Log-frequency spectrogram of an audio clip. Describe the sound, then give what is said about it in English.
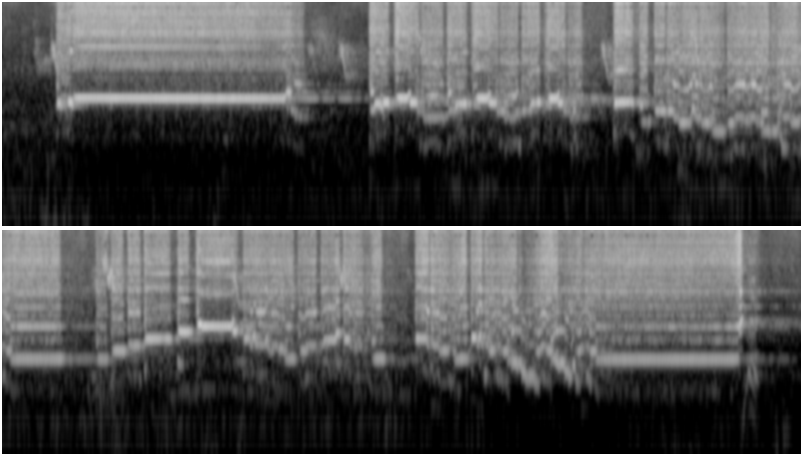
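A breathy, airy wombere, a four-hole pentatonic shepherd's flute, is played alone by a shepherd, a wavering melody of bending, sliding notes in several phrases separated by brief pauses, with a strong rush of breath noise behind the tone. “Bon, je vais vous présenter, on appelle ça le wombere. C'est une flûte à pentatonique, quatre trous.”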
